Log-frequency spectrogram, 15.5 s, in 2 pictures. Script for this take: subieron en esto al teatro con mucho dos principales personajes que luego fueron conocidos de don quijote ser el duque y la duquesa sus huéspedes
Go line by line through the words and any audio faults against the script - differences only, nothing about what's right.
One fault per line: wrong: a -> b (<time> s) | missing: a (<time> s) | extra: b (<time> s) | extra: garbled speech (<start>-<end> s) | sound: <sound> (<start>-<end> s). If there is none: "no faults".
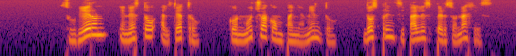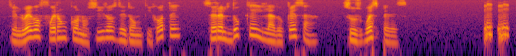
extra: acompañamiento (4.0 s)
sound: laugh (15.0-15.4 s)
